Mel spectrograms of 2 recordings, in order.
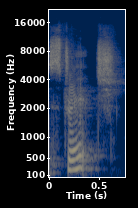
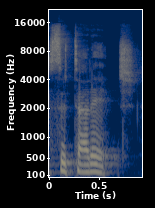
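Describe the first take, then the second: First: The consonants at the start run together. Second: Extra vowels break up the opening consonants. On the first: The speaker calls it right. "not adding the vowels into the words" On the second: The speaker calls it wrong. "adding the vowels into the words"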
